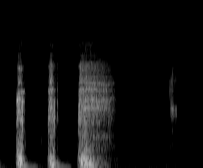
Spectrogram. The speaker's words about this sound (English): He had cleared his throat. That was him clearing his throat, not me.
